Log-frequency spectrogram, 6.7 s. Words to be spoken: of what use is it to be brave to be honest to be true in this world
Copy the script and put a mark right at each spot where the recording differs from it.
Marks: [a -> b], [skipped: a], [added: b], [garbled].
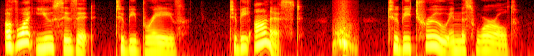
of what use is it to be brave to be honest to be true in this world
